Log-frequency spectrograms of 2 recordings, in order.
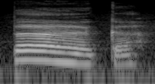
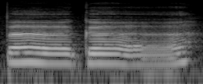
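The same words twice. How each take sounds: First: The final vowel is a short, weak uh. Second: The final vowel is a long, full ur. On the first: The speaker calls it right. "So it's burger" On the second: The speaker calls it wrong. "It's not burger"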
